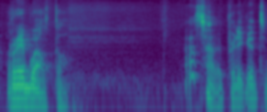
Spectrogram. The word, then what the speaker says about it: Revuelto: It's yeah, so it's not Revuelto. And it's not Rebuelto with a hard B. It's a Rebuelto.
